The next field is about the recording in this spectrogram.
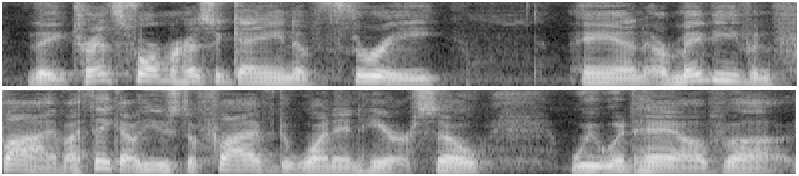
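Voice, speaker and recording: A presenter giving a casual hands-on technical demonstration, thinking aloud in a halting way. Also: medium pitch, dark tone. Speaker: presenter demonstrating antique radios.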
